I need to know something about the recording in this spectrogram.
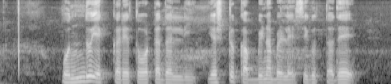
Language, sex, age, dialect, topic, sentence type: Kannada, male, 18-24, Coastal/Dakshin, agriculture, question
